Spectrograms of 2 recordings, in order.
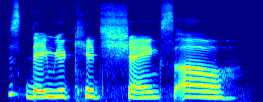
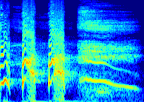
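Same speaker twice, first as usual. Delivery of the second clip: very high, squealing laugh; helpless high-pitched cackle; laughing burst. Real, not acted.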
